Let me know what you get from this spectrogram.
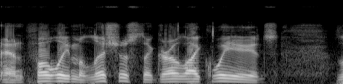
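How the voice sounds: The voice reads in a natural manner. Intonation is kept fairly even.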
